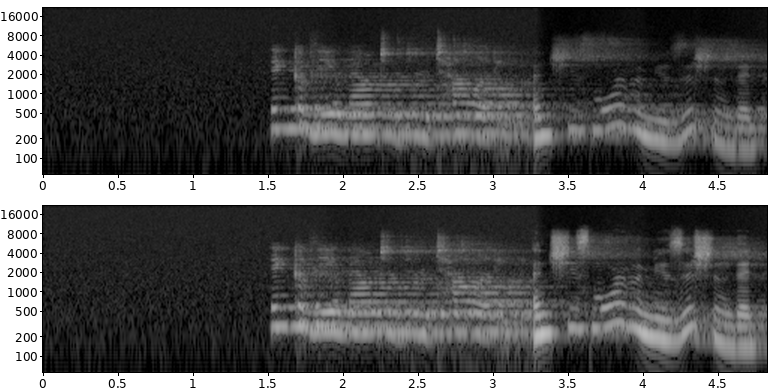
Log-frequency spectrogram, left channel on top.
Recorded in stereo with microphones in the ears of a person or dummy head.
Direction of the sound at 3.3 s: 80° right.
